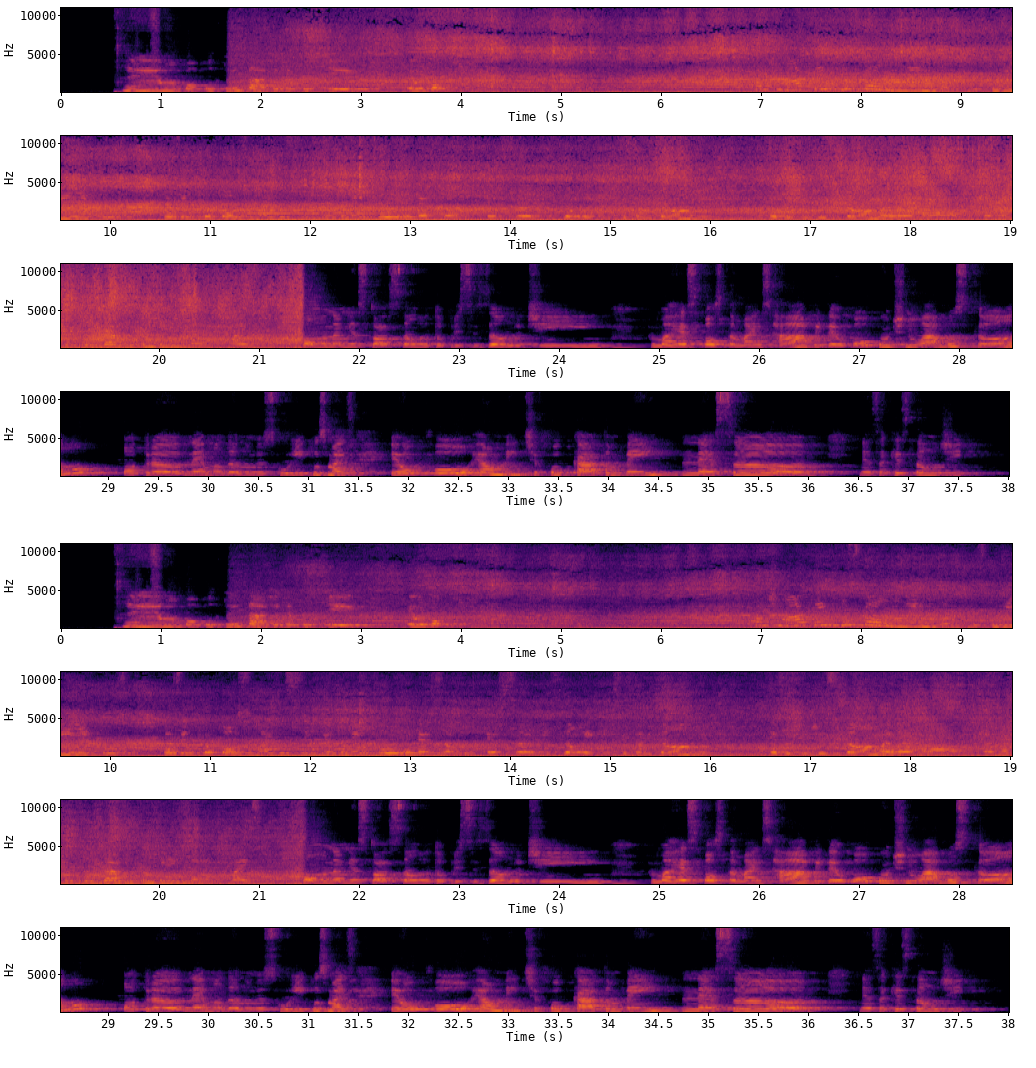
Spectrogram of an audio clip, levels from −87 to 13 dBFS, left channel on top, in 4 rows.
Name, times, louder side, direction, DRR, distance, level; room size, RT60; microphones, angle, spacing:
voice 1, 0.6-3.1 3.5-3.8 6.9-10.2 10.5-16.1 16.6-24.5 24.9-28.9 29.2-36.1 36.5-37.5, right 1 dB, 5° right, 0 dB, 3.3 m, -28 dB
sound 1, 1.7-21.5, left 5 dB, 55° left, 1.4 m, -28 dB
29.5 x 23.0 x 8.7 m, 1.1 s
head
